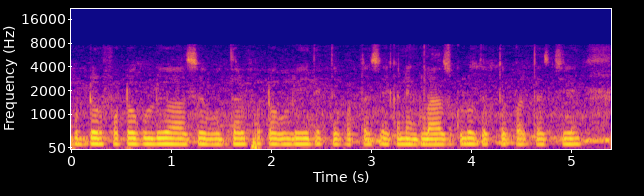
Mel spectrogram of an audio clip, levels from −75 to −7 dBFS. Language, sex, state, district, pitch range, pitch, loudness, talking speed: Bengali, male, Tripura, Unakoti, 150-160 Hz, 155 Hz, -14 LUFS, 120 wpm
